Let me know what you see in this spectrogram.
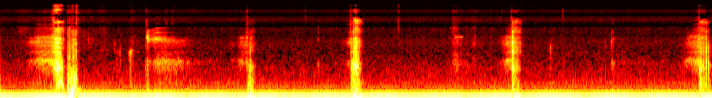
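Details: Person in bed with a head cold for two days: several short, explosive sneezes with sniffing and breathy noises in a quiet room.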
